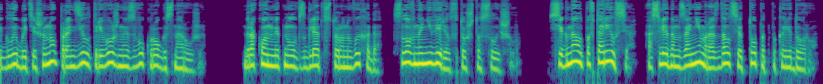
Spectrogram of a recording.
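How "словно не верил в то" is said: ordinary delivery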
